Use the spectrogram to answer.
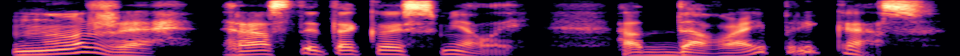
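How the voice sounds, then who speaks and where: A man voicing a cold, calculating young male gang leader who speaks slowly and with quiet menace. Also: mid-range voice, big pitch swings, no room sound, studio quality. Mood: coolly menacing. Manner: slow, measured, quietly menacing.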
